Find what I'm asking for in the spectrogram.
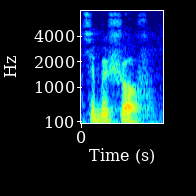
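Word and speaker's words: Chebyshev: And a few words about this function psi, which was introduced by a Russian mathematician, and his name should be pronounced Chebyshov.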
